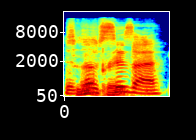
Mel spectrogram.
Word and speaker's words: SZA: SZA. Yeah. – Yeah. So I'm listening to her new album, obviously. Yeah, that's what I've been doing. – Very good. – Trying Speaking to of SZA, keep up with the world.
